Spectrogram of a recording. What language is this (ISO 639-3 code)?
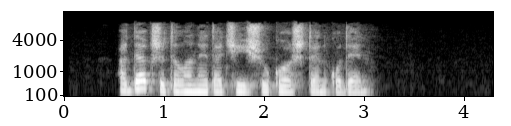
chm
